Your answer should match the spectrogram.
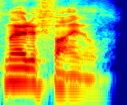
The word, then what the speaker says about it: modafinil: So I eventually moved on to and there is great debate over how to say this. I say modafinil, modafinil, modafinil. I don't, but that's what it is. It's modafinil, modafinil, modafinil, modafinil.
